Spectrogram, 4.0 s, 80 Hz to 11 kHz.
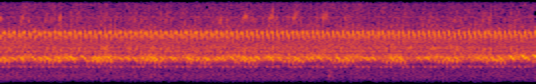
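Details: Chorus of bell crickets and crickets at Narita in Chiba Prefecture, Japan, recorded on a TASCAM Portacapture X8: several high, shimmering trills overlap in a steady, unbroken insect chorus.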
